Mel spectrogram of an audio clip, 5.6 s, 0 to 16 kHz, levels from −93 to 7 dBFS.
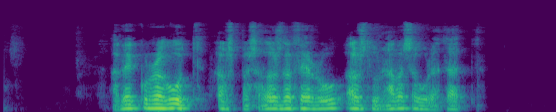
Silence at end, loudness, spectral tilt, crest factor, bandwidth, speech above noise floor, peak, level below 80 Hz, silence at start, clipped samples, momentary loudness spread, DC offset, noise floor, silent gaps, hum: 0.95 s; -22 LUFS; -7.5 dB/octave; 20 dB; 7.4 kHz; over 69 dB; -2 dBFS; -54 dBFS; 1.15 s; under 0.1%; 13 LU; under 0.1%; under -90 dBFS; none; none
